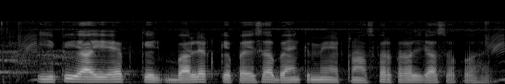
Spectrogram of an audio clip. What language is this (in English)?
Magahi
